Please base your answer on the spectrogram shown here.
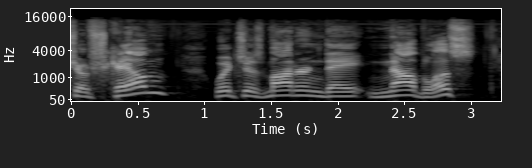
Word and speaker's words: Nablus: Abraham passed through the unto the place of Shechem, which is modern-day Nablus. Why it's called Nablus is because the Arabs can't pronounce a P.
